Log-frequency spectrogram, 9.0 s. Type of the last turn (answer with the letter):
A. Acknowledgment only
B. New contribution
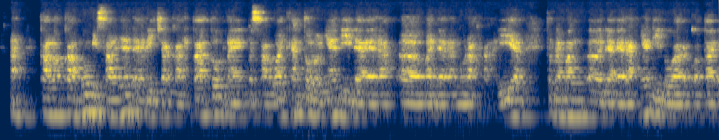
A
